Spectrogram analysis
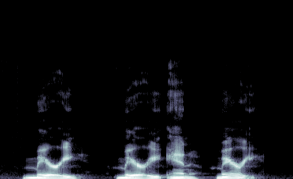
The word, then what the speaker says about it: Mary: Just pronounce them all the same, with the air sound, like hair and chair. Mary, Mary, and Mary.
